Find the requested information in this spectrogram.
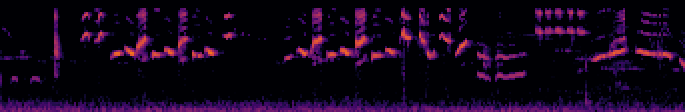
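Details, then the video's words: Common iora rolling, flute-like lure song aimed at provoking rivals: two series of rapid bright chirps with looping whistles, separated by a brief pause, plus low steady hum. "Pancingan tledekan nyuling ngeroll bikin lawan emosi"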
